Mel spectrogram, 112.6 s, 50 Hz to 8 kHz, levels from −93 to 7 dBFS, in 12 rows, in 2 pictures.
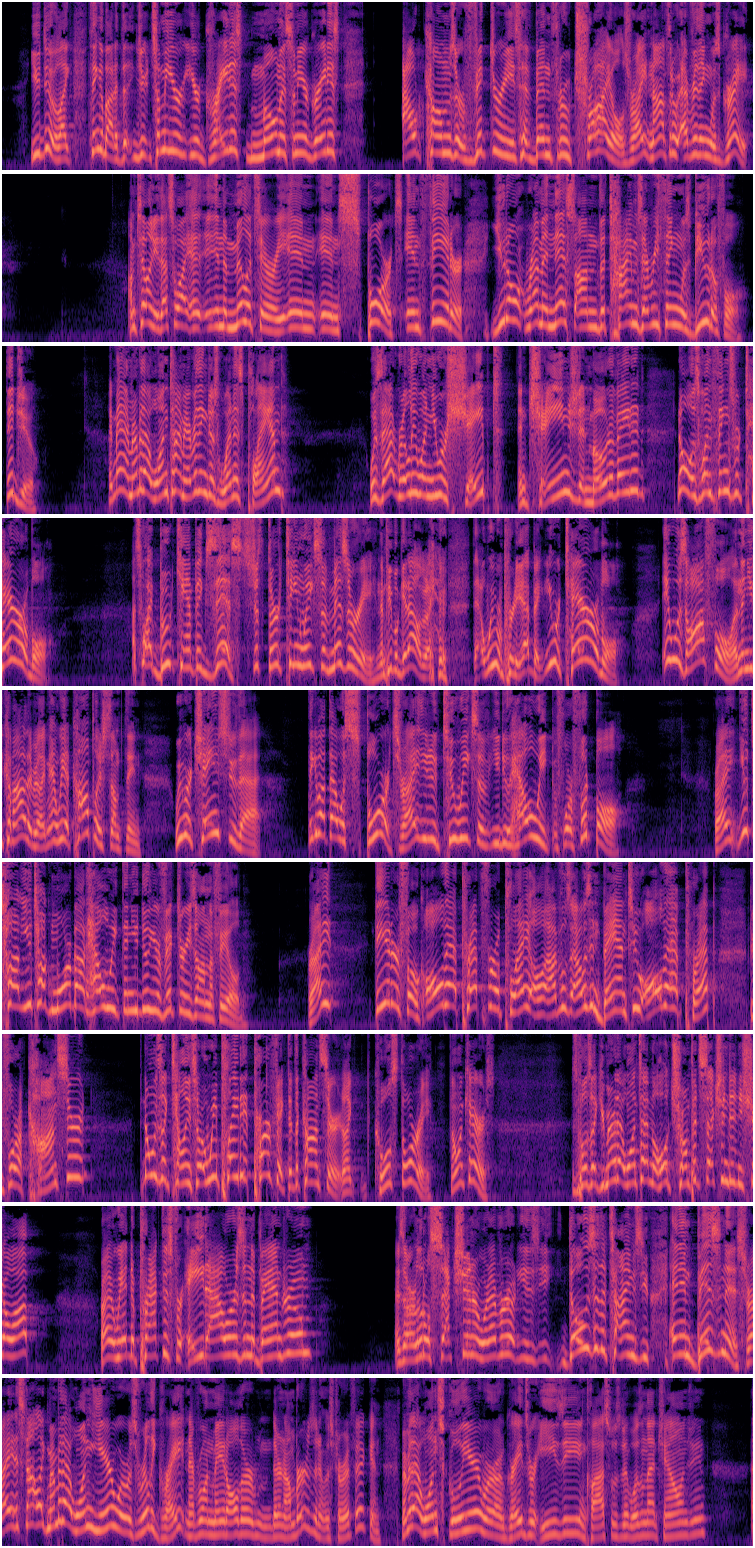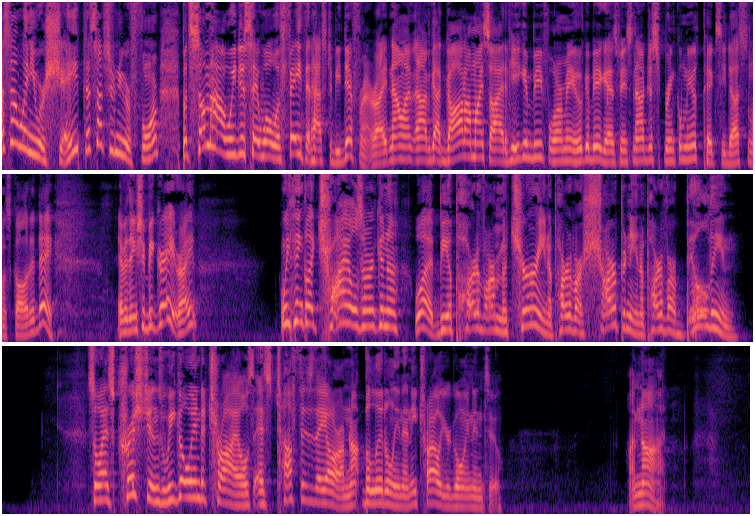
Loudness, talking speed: -19 LUFS, 205 wpm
